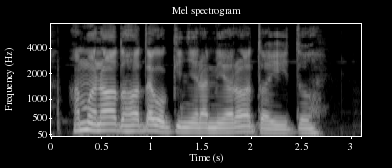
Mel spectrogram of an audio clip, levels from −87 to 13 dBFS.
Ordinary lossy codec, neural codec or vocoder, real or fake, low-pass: none; none; real; none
